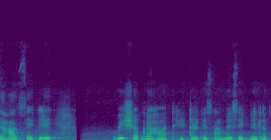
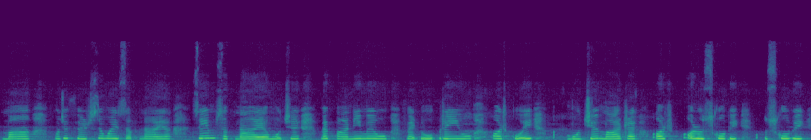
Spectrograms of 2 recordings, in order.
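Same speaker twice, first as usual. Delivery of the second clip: high, louder distraught sobbing words, building; crying in fear; 6 semitones higher, 5 dB louder than usual. Acted. Daughter clinging to her mother after a nightmare, tearful and high. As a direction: blurt it out through tears. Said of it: "ज़ोर ज़ोर से रोने लगती".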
